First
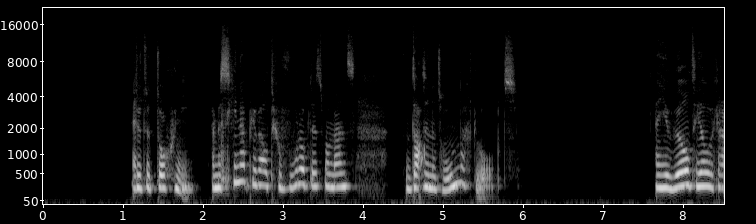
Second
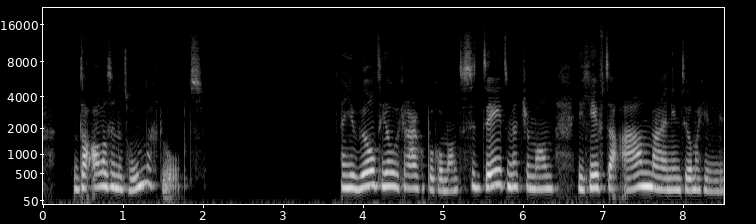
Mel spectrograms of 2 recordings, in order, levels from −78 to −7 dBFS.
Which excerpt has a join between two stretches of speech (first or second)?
first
